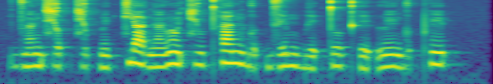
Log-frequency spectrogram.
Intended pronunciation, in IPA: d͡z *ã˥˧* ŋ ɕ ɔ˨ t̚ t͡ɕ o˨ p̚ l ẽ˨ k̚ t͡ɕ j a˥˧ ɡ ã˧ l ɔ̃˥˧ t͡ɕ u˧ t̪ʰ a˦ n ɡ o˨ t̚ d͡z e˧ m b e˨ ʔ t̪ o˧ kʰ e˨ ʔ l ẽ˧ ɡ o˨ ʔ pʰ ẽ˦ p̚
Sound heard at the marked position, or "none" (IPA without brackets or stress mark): ã˧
